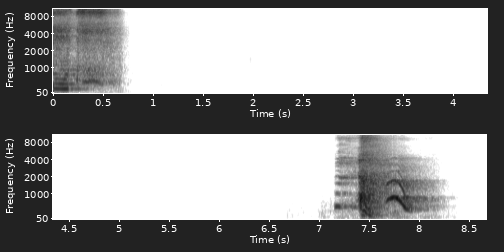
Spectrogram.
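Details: Acted scenario of a young woman with a nasty cold at home: two loud, forceful sneezes separated by long silence, each preceded by a sharp in-breath; sneezing fit.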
